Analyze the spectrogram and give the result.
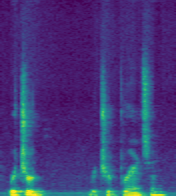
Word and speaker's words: Richard Branson: I like what Richard Branson.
